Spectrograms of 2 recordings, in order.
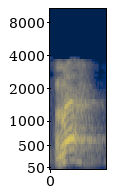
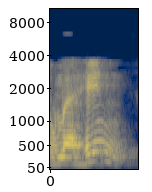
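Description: First: The word ends without a final n sound. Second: The word ends with an added n sound. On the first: Stop this particular action. "مه أي كف عن هذا الفعل" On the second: Stop every action. "أما إذا قلت ماهن أي كف عن كل فعل"

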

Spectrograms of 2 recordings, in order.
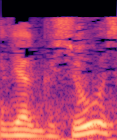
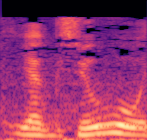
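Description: First: The word ends on a plain long 'u'. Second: The word ends with an extra syllable 'wu'. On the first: The speaker calls it right. "namun bacaannya yagzu" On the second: The speaker calls it wrong. "tidak dibaca yagzuwu"

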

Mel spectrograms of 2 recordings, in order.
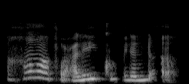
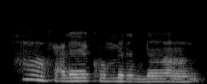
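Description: First: It is said in a strong, lively voice. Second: It is said in a faint, weak voice. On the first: The speaker calls it right. "طريقة ثانية ويطلع ممتاز" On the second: The speaker calls it wrong. "بصوت خافت ومنعت"

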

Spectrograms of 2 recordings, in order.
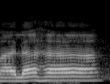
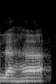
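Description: First: The final long vowel fades out gradually. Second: The word ends with an abrupt glottal stop. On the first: The speaker calls it right. "لها حرف مد يتلاشى شيئا فشيئا" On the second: The speaker calls it wrong. "لا تختمي بهمزة يا أختي أم عبد الله. لا تقولي لها"

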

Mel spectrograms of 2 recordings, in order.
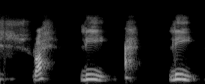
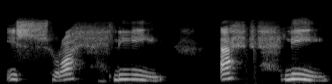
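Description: First: The h sound is cut off immediately. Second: The h sound flows fully into the next sound. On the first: The speaker calls it wrong. "لو قطعتيه في البداية قلت هكذا" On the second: The speaker calls it right. "الصواب"

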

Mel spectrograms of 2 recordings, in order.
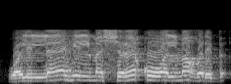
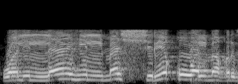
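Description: First: The vowel after r sounds between a and i. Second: The vowel after r is a clear full i. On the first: The speaker calls it wrong. "خطأ، الراء ليست مكسورة كسرة كاملة" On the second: The speaker calls it right. "تكسر الراء كسرة كاملة"

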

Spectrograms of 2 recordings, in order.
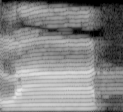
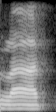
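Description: First: The final t is doubled and held longer. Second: The final t is single and short. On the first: "Bisa pakai tasdid" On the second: "bisa dibaca dengan lat ringan"

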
